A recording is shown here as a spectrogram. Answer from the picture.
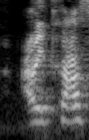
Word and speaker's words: IQAS: ICAS Alberta is spelled as IQAS.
